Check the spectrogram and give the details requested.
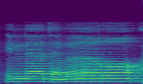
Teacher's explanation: تبارا میں با الف مدہ ہے دو حرکات لمبا کرنا ہے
